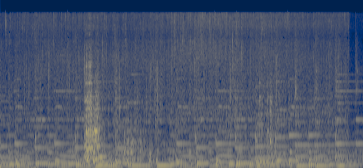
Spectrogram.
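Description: Thin potato slices frying in butter in a pan, a steady sizzle that flares louder for a moment about two seconds in as a piece of butter is pressed into the pan. Background music plays underneath.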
